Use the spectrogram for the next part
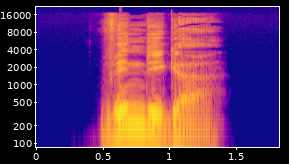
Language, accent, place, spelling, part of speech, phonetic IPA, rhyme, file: German, Germany, Berlin, windiger, adjective, [ˈvɪndɪɡɐ], -ɪndɪɡɐ, De-windiger.ogg
- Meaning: 1. comparative degree of windig 2. inflection of windig: strong/mixed nominative masculine singular 3. inflection of windig: strong genitive/dative feminine singular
